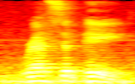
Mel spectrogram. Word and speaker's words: recipe: It looks like it should be receipt, Receipt. not Recipe? recipe. Recipe. Recipe. Yeah. Like two words. Recipe. Recipe. Three. Recipe. Three syllables. Recipe. Three syllables. 3 syllables, 3 sounds.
